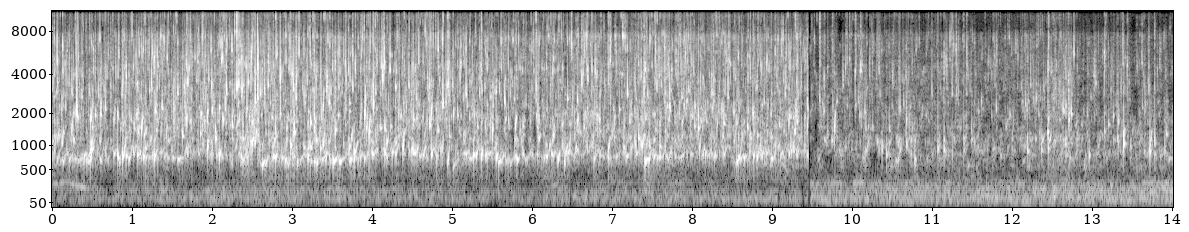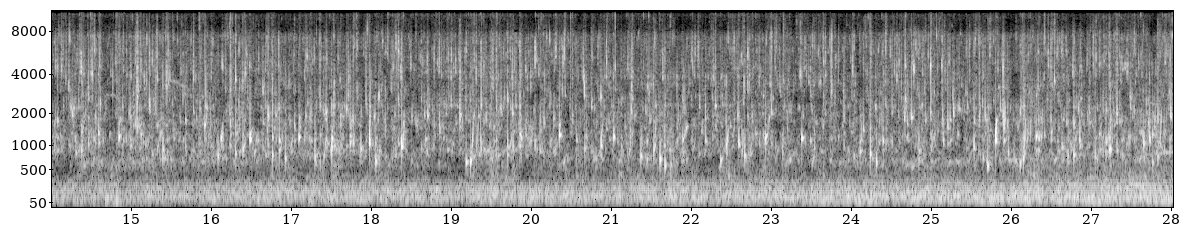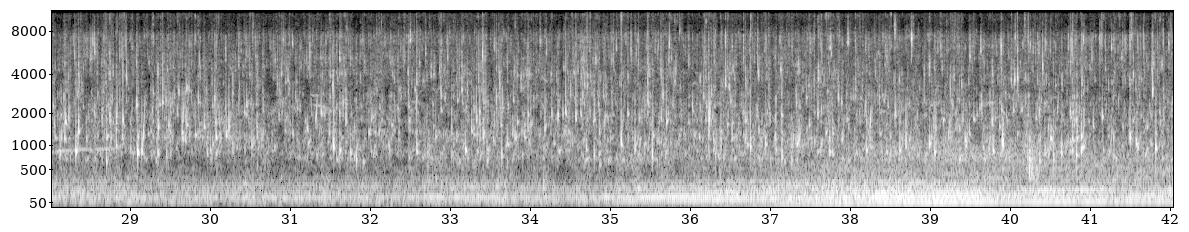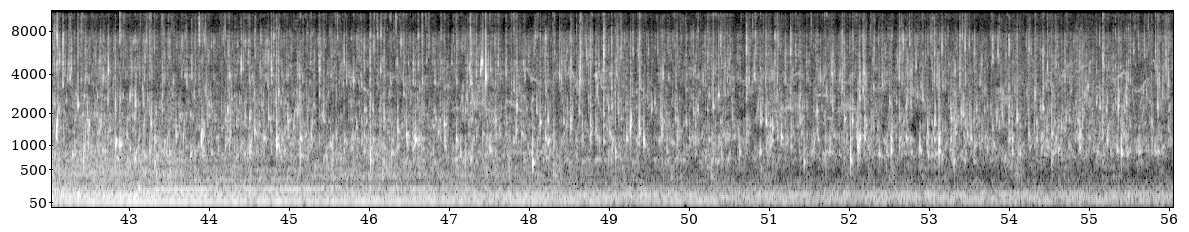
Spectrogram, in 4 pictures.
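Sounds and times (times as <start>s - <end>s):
stream water babbling: 0.0s - 56.0s.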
